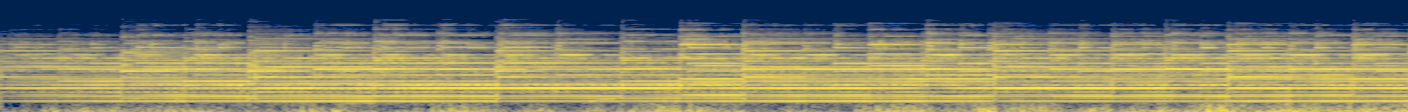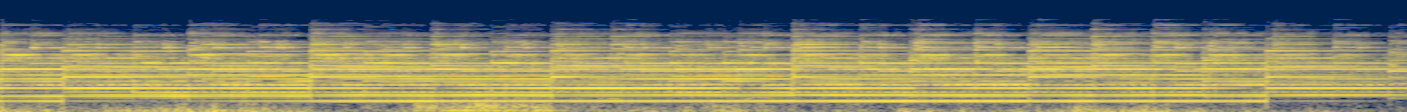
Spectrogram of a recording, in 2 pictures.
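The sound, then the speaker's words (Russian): Orthodox church bells ring out continuously, several bells struck in a steady, overlapping peal with long sustained tones, loud throughout with no voices. “Колокольный звон, без которого традиционно в православной церкви не проходит ни одно важное событие”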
